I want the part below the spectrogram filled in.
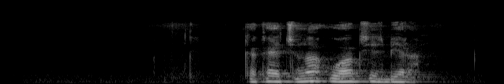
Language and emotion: Russian, neutral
